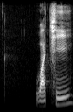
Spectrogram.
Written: vaci

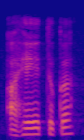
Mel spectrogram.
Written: ahetuka

